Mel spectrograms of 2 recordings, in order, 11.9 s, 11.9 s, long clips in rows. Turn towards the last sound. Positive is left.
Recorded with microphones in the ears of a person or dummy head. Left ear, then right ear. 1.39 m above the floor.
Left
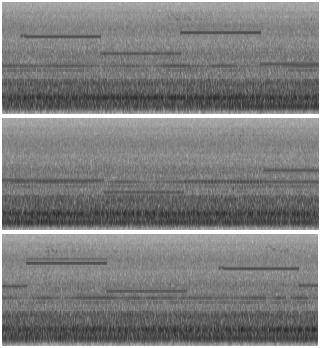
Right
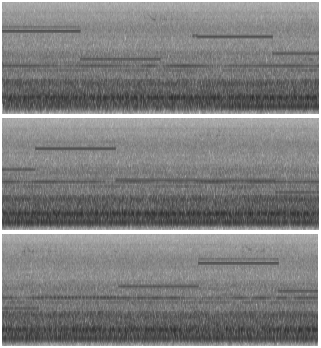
No sound to turn to.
